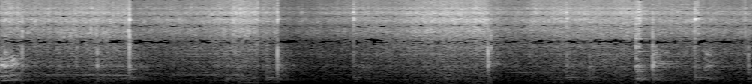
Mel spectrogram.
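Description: Sliced onions and tomato chunks sizzling in hot oil in a nonstick kadai while a metal spoon stirs and scrapes them, with a few sharp clicks of the spoon against the pan. The tomatoes are being sautéed until their water cooks off.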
